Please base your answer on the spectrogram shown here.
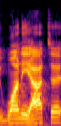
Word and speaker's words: Juniata: Waniata is how you pronounce it. Oh, Juniata. Okay.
